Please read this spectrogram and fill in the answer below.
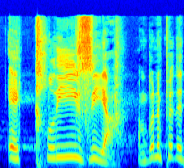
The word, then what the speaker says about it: ecclesia: Ecclesia. You can also pronounce it ecclesia. Ecclesia or ecclesia, kind of like tomato, tomato. Okay, even though tomato's the right one.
